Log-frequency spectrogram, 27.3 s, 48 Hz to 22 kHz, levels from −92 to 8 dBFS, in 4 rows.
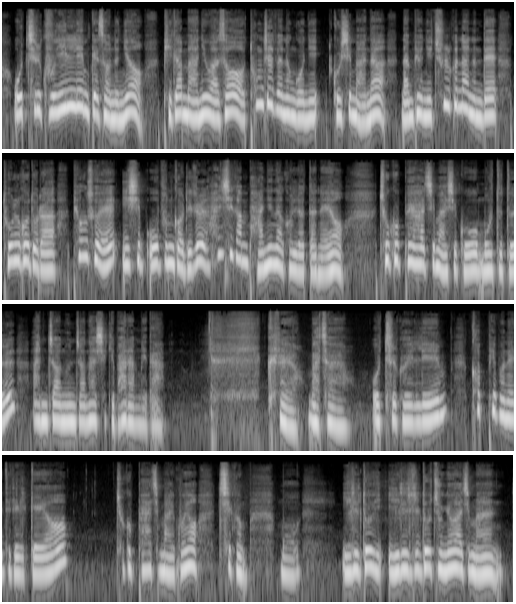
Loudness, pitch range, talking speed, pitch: -16 LUFS, 170-225 Hz, 230 characters per minute, 190 Hz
